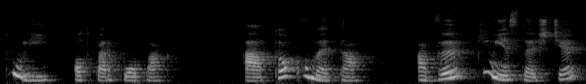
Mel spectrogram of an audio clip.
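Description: A woman's voice: mid-range voice, big pitch swings, takes it slowly. A woman reading the lines of a friendly mountain boy in a storybook, in a plain, matter-of-fact way. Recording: echoey room.

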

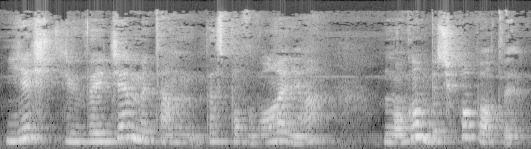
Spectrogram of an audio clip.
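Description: A loyal pet dog, as a woman reader puts him on speaks softly and earnestly, close to her own voice. The reading is recorded in an echoey room. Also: mid-range voice, expressive, a little slow, close to an everyday voice. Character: gentle loyal male dog companion.

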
